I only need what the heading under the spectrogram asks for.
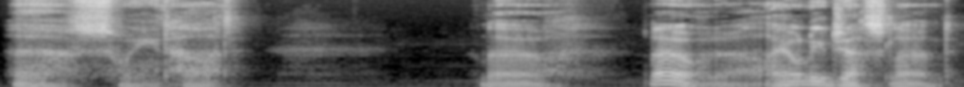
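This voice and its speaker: A man playing a possessive, doting vampire king in a romantic fantasy roleplay, speaking in courtly, old-fashioned phrases with hesitant pauses and endearments. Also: deep voice, expressive, vocal fry, breathy edge, heavily acted. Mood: menacing, wounded. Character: doting, possessive, vengeful male vampire king with horns and wings.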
